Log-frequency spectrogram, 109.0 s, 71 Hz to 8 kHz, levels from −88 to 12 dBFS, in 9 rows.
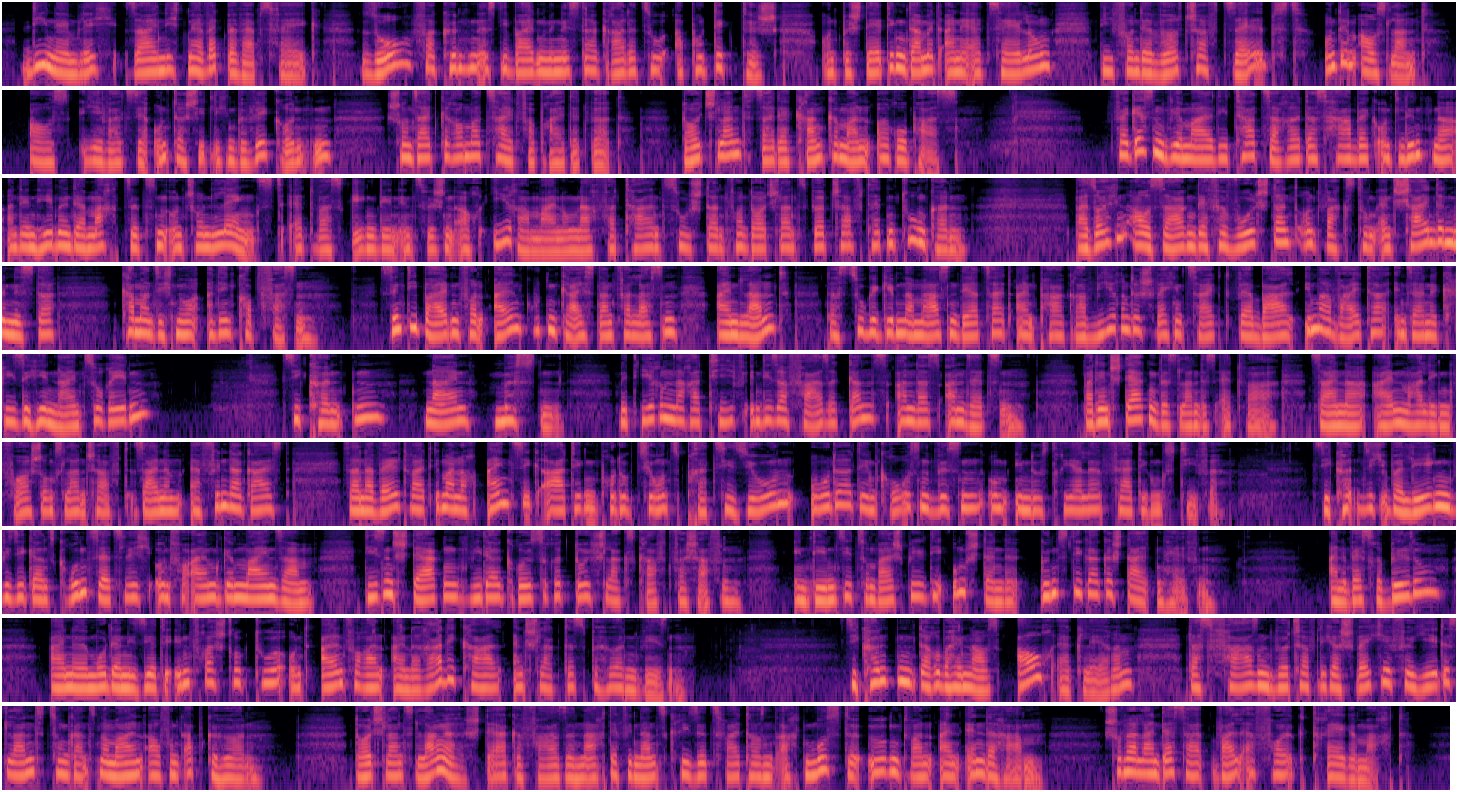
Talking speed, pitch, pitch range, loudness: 130 wpm, 170 Hz, 155-190 Hz, -22 LUFS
